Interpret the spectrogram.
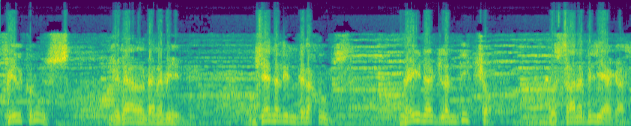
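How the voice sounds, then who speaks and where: A man hosting a radio drama program, reading scripted narration in a measured, declamatory manner. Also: mid-range voice. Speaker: drama program host reading moral and credits. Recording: loud music bed under voice.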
